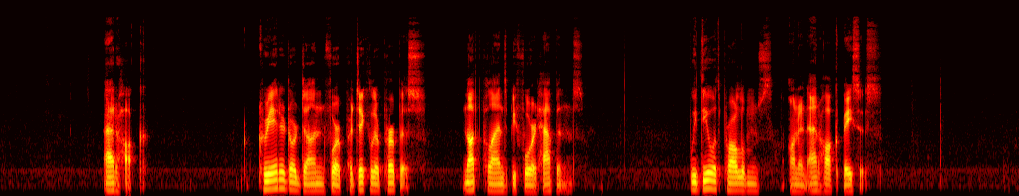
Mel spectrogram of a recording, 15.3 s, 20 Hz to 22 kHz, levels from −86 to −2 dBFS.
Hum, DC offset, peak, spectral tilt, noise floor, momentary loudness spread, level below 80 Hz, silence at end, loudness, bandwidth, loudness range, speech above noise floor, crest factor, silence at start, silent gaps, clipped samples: none; under 0.1%; -6 dBFS; -5 dB/octave; -70 dBFS; 19 LU; -80 dBFS; 2.15 s; -28 LUFS; 16 kHz; 6 LU; 42 dB; 26 dB; 1.55 s; none; under 0.1%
